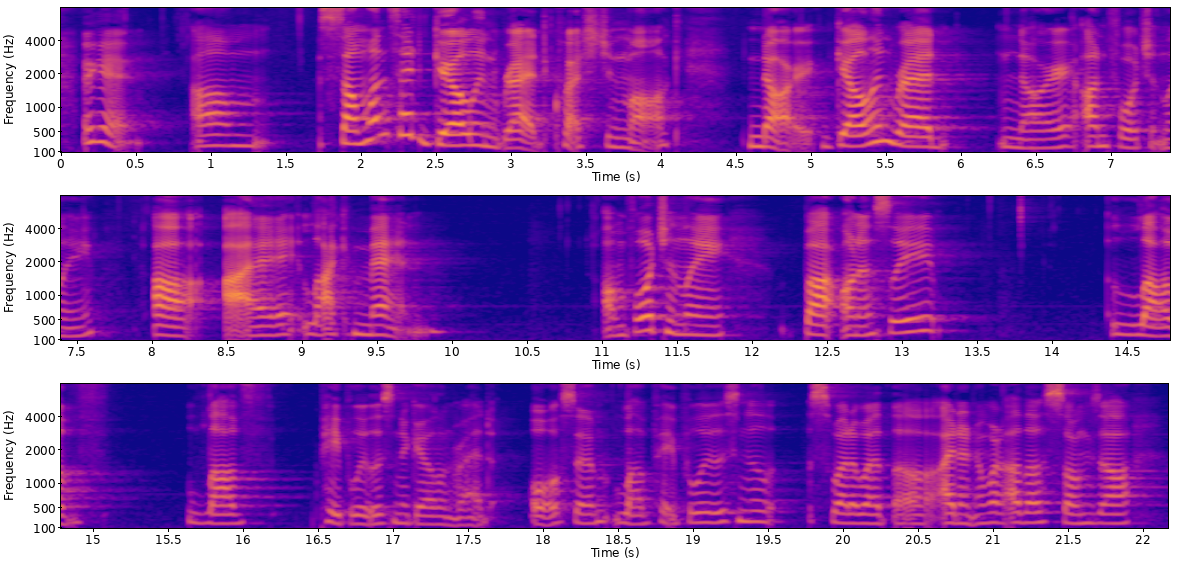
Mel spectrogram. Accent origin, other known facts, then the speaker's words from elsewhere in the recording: Australia; I'm Australian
